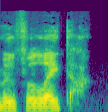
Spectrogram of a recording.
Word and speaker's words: Muffuletta: Muffuletta. I pronounced that one wrong too. I keep learning. Muffuletta.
